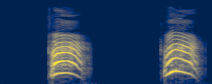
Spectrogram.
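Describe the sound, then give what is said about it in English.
A storyteller voices Brother Crow, a crow character in a story, giving two drawn-out, nasal caws separated by a pause of about a second. The calls are fairly loud, with nothing else in the background. “It's Brother Crow.”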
